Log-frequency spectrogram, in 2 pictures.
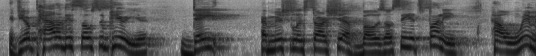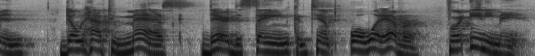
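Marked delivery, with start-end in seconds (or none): none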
